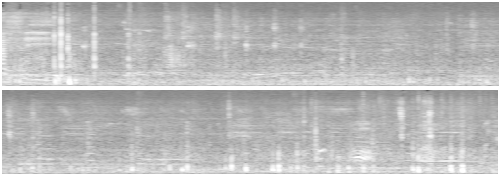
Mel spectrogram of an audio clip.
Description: Sound of a horse moving by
